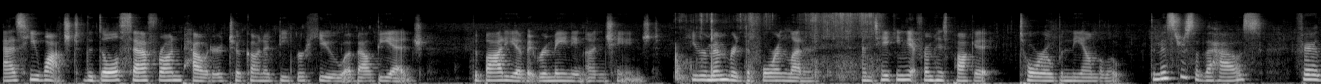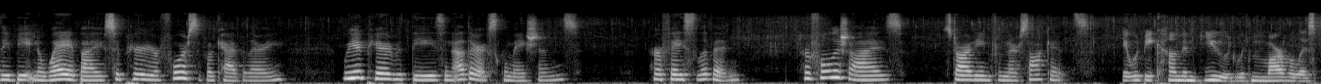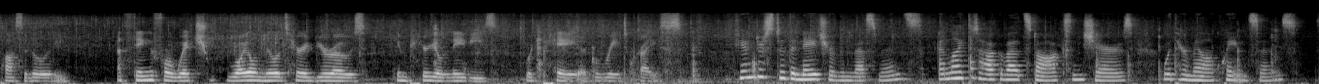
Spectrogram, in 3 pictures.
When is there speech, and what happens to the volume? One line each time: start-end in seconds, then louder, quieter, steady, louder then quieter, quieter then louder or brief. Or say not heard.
0.0-39.5 steady.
